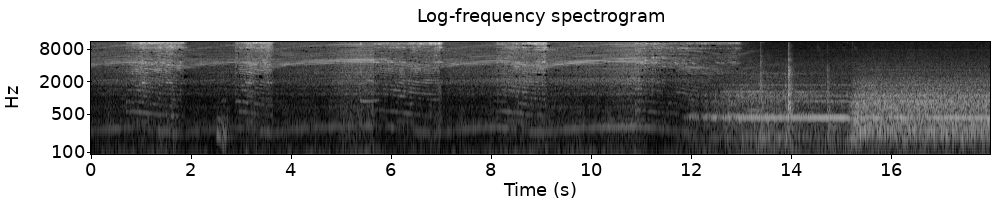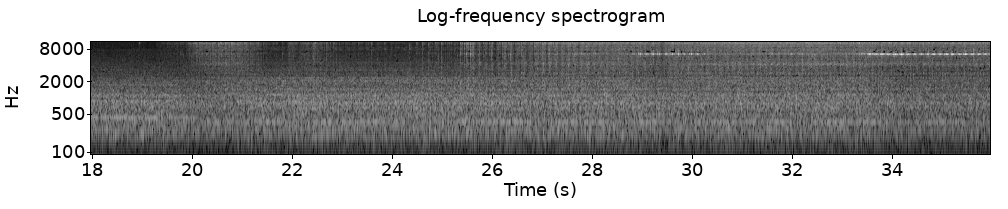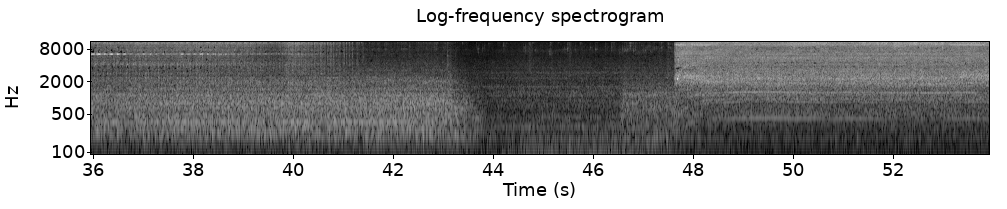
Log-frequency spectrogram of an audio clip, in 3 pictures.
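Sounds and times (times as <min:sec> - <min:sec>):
metal lathe running: 0:19.6 - 0:42.4.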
